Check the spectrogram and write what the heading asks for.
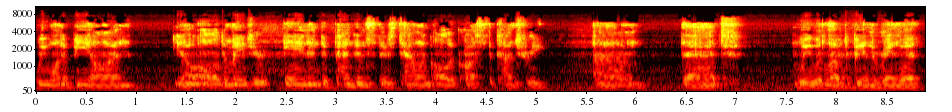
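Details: Stuttering in an adult male pro wrestler with a long-standing stutter that made him nervous about speaking; he says it disappears during promos; unscripted podcast interview speech.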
